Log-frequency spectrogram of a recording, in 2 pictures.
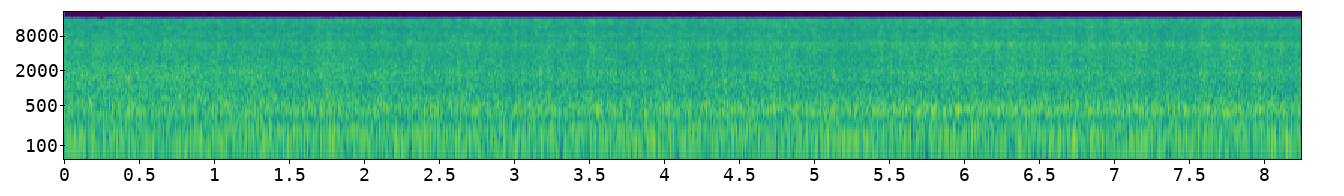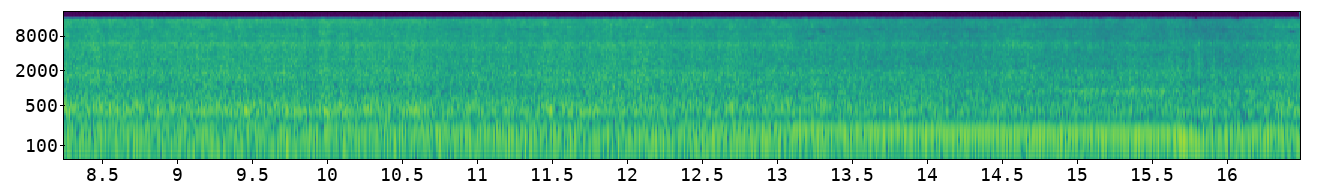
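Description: Wind and road noise rush steadily past the car.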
